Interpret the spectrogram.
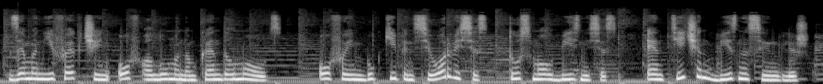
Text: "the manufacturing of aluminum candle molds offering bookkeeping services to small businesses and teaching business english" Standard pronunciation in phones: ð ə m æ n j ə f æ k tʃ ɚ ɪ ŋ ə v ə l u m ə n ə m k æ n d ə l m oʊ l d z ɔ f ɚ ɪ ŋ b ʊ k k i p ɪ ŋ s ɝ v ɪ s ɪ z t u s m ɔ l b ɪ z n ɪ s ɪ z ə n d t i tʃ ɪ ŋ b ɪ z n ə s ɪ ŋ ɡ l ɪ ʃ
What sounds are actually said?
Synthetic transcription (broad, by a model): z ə m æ n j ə f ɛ k tʃ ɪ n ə f ə l u m ə n ə m k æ n d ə l m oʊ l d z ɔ f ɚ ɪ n b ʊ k k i p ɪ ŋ s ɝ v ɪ s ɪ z t u s m ɔ l b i z n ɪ s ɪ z ə n d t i tʃ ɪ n b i z n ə s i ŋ ɡ l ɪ ʃ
